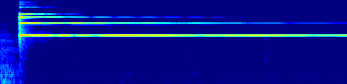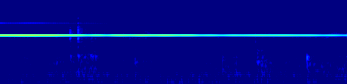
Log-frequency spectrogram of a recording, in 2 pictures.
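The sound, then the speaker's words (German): A single bell, used to ring an academy's sessions in and out as a tone of attention, is struck once, giving a clear bright ding that rings out and sustains as a pure, slowly fading tone for several seconds, with no other sounds around it. “die jeweiligen äh, Sessions der Akademie ein- und ausläute.”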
